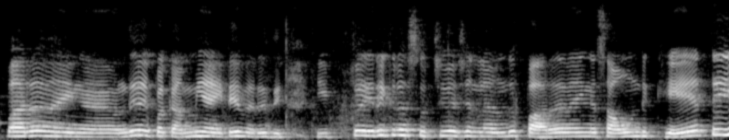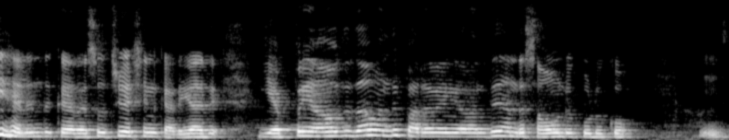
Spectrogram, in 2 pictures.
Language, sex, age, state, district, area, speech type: Tamil, female, 18-30, Tamil Nadu, Ranipet, urban, spontaneous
